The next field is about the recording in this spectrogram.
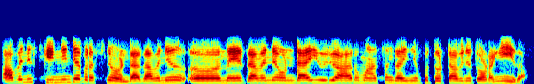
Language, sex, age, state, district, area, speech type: Malayalam, female, 30-45, Kerala, Idukki, rural, conversation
